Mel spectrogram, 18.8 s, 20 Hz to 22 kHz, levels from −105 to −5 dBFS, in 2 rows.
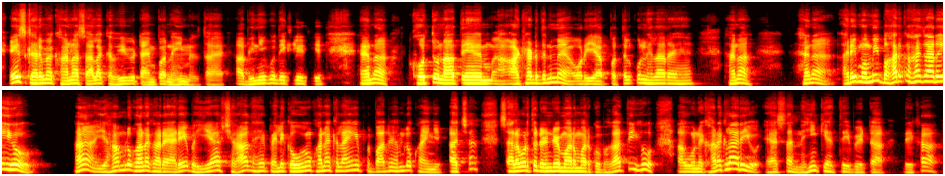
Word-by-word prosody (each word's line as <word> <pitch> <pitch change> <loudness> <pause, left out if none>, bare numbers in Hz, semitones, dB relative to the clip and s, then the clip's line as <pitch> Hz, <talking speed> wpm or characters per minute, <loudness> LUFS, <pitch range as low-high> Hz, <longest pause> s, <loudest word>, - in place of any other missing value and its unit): इस 235 - +4
घर 160 -1 +6
में 175 - +1
खाना 140 +3 +1
साला 160 +5 +3
कभी 130 +3 -2
भी 145 - -3
टाइम 110 +1 -1
पर 135 +1 -2
नहीं 115 +2 -3
मिलता 95 -3 -8
है 100 - -7 0.2
अभिनव 150 +6 -2
को 175 - -3
देख 160 -1 -3
लीजिए," 140 -2 -5 0.4
है 150 - +5
ना? 170 -2 +1 0.3
"खुद 165 0 +7
तो 200 - +4
नहाते 155 0 +5
हैं 160 0 +6
अम, 155 -1 +2
8-8 140 +5 +2
दिन 180 +4 -2
में 210 - +2
और 130 +1 -3
ये 140 - +1
आप 130 - -1
पत्तल 160 - -4
को 180 - -6
नहला 155 -2 +1
रहे 150 - -2
हैं," 145 +1 -8 0.3
है 150 - +1
ना 175 -4 -1 0.5
है 170 - +2
ना? 190 - -1 0.3
"अरे! 230 - +5
मम्मी 235 +4 +3
बाहर 230 -2 +4
कहाँ 250 0 +2
जा 250 -1 +8
रही 255 - +4
हो? 245 - +4 0.3
हाँ, 230 -5 +2
यहाँ 145 +6 -2
हम 215 - -5
लोग 235 - +1
खाना 195 +1 +3
खा 165 - -1
रहे 150 -2 +2
हैं। 135 - +2
अरे - - +2
भइया! 155 +7 -1
श्राद्ध 205 -1 -2
है 180 - -4
पहले 160 +3 -2
कउओं 160 +1 0
को 205 - -3
खाना 180 +3 -1
खिलाएँगे 190 +3 -2
फिर 180 -7 -15
बाद 150 +1 -1
में 185 - -6
हम 180 +3 -6
लोग 205 - -6
खाएँगे। 125 -4 -6
अच्छा! 155 - -2 0.2
साल 165 +1 +2
भर 200 +2 +2
तो - - +2
डंडे 175 0 +4
मार-मार 160 -1 +2
कर 130 - -8
भगाती 160 - -2
हो 250 +1 -1 0.3
अब 145 0 -2
उन्हें 145 -2 -3
खाना 165 +9 0
खिला 275 +4 +2
रही 240 -5 +2
हो। - - -5 0.2
ऐसा 125 - -6
नहीं 130 +12 -6
कहते 150 -2 -6
बेटा 115 -1 -6 0.2
देखा 120 +11 -6
160 Hz, 280 wpm, -24 LUFS, 145-195 Hz, 0.5 s, जा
